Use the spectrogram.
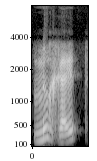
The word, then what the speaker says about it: Nurrait: Est-ce que j'ai prononcé comme il faut Nurette ou il faut le dire autrement? On dit Nourette, mais Nourette.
